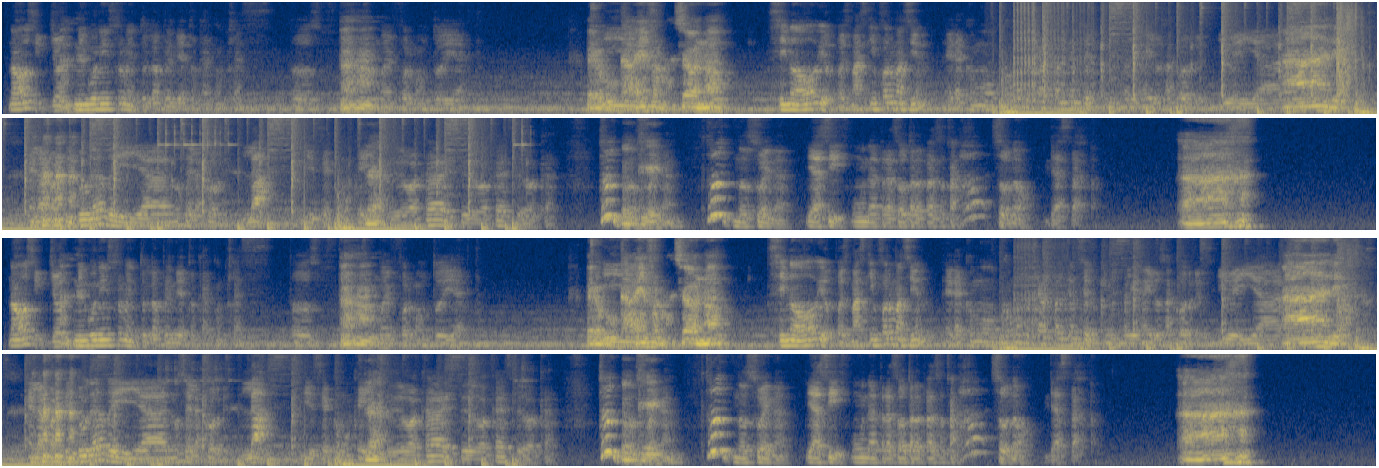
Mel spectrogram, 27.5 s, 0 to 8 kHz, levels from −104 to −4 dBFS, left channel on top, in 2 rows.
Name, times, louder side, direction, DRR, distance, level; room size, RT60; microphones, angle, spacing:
voice 1, 0.1-2.4 2.9-4.7 6.0-6.7 7.7-13.5 14.0-16.5 16.7-20.4 20.8-24.6, right 1 dB, 45° right, 2.6 m, -36 dB
sound 1, 1.1-17.2, equal, 30° left, 1.2 m, -44 dB
voice 2, 3.4-3.8 5.8-7.3 12.8-13.7 14.0-14.5 17.4-17.6 19.9-20.5 25.5-26.2, right 2 dB, 25° right, 2.0 m, -29 dB
sound 2, 9.9-19.0, left 3 dB, 90° left, 0.8 m, -36 dB
9.6 x 5.4 x 3.0 m
head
